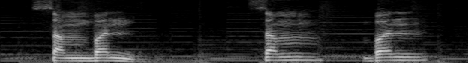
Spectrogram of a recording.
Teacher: संबंध, संबंध, इतना कहोगे तो आपके मुख से आवाज ना आके बल्कि नाक से ज्यादा निकल रही है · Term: अनुस्वार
